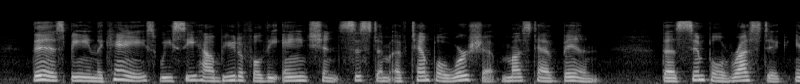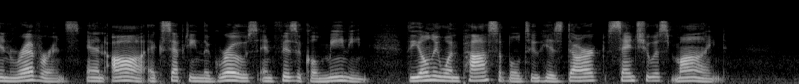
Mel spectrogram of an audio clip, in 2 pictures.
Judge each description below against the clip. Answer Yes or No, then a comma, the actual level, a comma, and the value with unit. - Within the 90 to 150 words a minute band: Yes, average, 145 wpm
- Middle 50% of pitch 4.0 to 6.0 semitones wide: No, average, 3.5 semitones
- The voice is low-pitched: No, medium, 165 Hz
